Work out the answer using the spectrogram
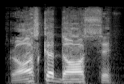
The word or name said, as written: Rosca Doci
